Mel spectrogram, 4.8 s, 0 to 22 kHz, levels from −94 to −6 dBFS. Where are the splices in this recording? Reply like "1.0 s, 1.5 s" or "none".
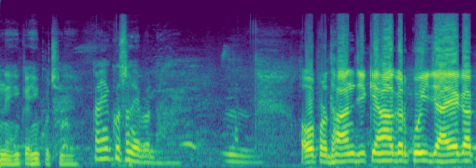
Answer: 2.2 s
